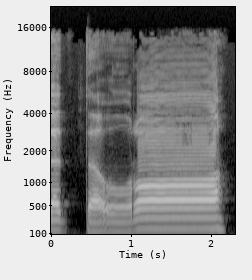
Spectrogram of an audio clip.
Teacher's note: من قبل ان تنزل التوراة، ان اس نون ساکن پہ اخفا ہوگا، تنزل التوراة، تو یہ واو لین ہے، اس کو نرمی سے ملائیں گے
